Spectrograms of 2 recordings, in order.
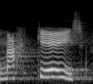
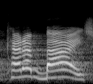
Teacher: Marquês, a letra E fica com um som mais fechado, Carabás com um som mais aberto, porque é acentuada com acento agudo.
